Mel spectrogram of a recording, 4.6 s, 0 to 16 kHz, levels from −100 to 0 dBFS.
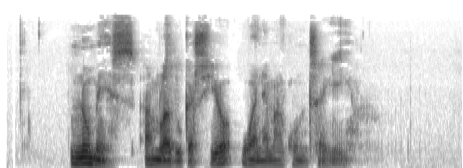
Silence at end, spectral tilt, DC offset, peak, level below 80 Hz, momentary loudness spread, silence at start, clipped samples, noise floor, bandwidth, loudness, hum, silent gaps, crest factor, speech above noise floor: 1.1 s; -5 dB/octave; under 0.1%; -2 dBFS; -54 dBFS; 14 LU; 0.7 s; under 0.1%; -70 dBFS; 11.5 kHz; -22 LUFS; none; none; 22 dB; 48 dB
